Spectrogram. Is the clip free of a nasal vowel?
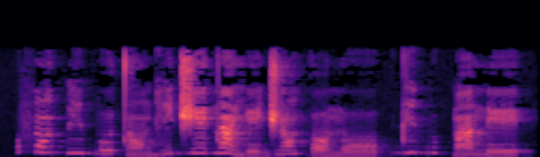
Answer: no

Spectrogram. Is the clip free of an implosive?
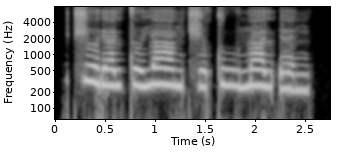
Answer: yes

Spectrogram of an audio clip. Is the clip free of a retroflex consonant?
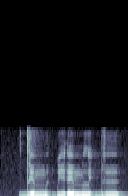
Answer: yes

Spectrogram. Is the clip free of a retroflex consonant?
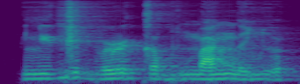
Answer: no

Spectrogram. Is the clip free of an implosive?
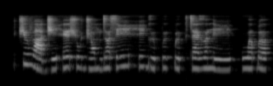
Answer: no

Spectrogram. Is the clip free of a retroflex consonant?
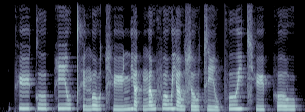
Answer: yes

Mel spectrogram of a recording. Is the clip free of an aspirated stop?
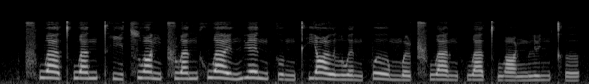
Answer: no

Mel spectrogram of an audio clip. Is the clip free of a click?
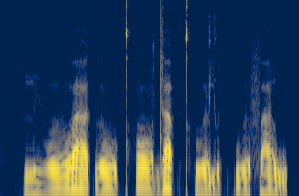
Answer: yes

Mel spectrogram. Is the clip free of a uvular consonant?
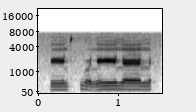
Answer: yes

